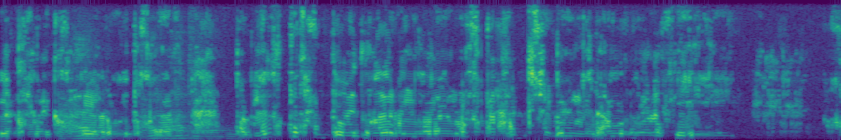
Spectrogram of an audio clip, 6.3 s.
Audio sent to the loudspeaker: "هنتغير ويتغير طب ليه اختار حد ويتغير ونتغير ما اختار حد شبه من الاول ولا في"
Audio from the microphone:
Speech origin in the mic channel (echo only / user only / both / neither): both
